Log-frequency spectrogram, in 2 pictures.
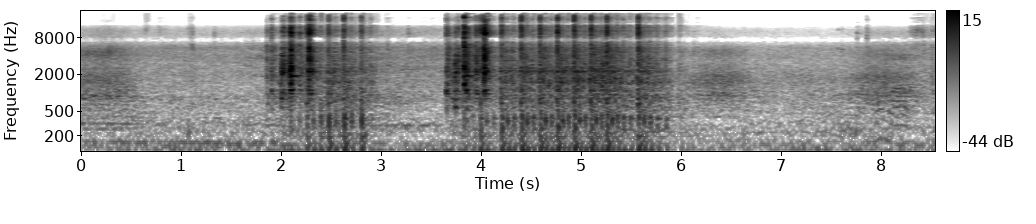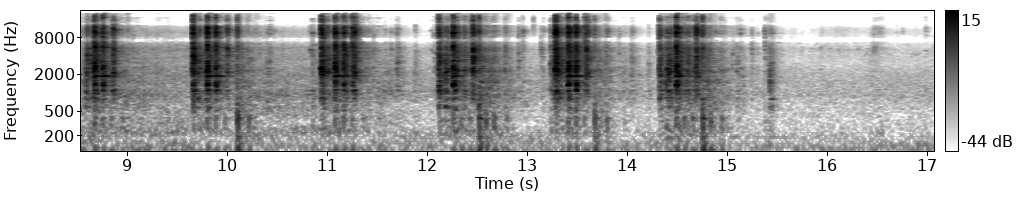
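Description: A 3.5 hp outboard motor in need of a carburetor clean is pull-started again and again, with short bursts of rattling and cranking separated by quiet pauses and no steady running.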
